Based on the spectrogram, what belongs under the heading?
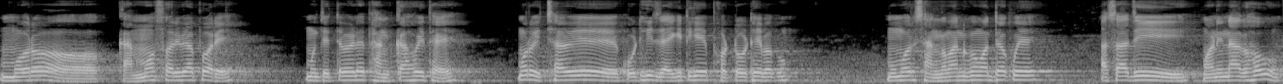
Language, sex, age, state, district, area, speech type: Odia, male, 18-30, Odisha, Nayagarh, rural, spontaneous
